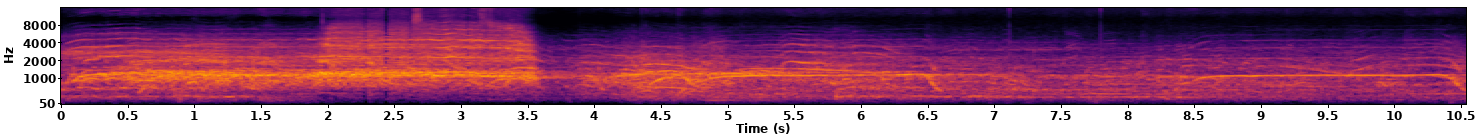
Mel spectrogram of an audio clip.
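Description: Audience cheering and screaming, many high voices shrieking at once, loudest from about two seconds in to three and a half seconds in, with one long held high scream near the end.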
